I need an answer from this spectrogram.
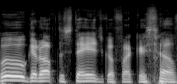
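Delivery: booing, mocking jeer of a heckler. A comic retelling how the audience heckled him on stage, mimicking jeering hecklers. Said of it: "heckling crowd jeering comic on stage".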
